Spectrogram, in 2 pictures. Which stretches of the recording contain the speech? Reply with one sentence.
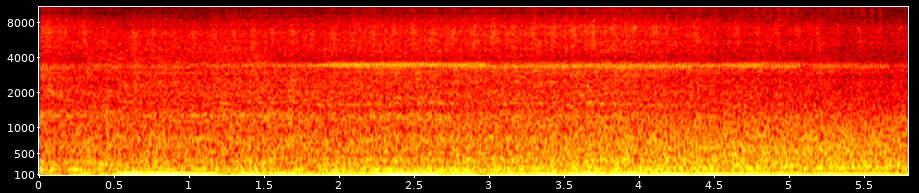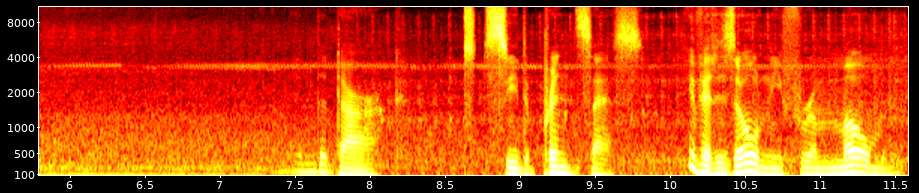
You can hear the speech from 7.4 to 11.5 s.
